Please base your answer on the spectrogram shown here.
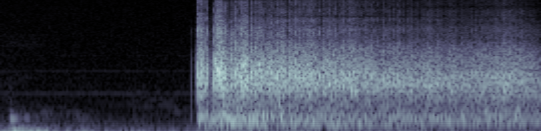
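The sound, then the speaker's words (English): An explosion sound effect, imagined as an apartment blowing up: a sudden loud blast breaks a near-quiet moment, then gives way to a long, dense, sustained roar. “That is literally what I heard inside my head. I had thought the apartment exploded, and I woke up on my couch, and I had to breathe, you know.”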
